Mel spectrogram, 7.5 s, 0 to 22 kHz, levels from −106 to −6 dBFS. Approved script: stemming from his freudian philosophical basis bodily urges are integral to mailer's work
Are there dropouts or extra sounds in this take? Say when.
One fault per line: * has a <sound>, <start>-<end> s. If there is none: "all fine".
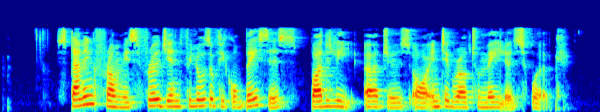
all fine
